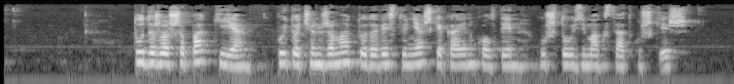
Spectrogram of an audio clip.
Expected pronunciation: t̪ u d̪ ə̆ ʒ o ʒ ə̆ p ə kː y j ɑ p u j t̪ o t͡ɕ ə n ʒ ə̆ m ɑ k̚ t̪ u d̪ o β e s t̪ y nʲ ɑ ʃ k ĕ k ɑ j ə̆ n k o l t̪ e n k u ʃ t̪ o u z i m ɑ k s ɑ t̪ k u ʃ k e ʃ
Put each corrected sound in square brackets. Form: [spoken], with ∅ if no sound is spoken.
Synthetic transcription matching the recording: t̪ u d̪ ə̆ ʒ o [ʃ] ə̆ p [ɑ] kː [i] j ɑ p u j t̪ o t͡ɕ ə n ʒ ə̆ m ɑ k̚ t̪ u d̪ o β e s t̪ y nʲ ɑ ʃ k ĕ k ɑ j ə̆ n k o l t̪ e n k u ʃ t̪ o u z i m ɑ k s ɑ t̪ k u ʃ k e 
